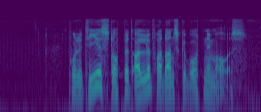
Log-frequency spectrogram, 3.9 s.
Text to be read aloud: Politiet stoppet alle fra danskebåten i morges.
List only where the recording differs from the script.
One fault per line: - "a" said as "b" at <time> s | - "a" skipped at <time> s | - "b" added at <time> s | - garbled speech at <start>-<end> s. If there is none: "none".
none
